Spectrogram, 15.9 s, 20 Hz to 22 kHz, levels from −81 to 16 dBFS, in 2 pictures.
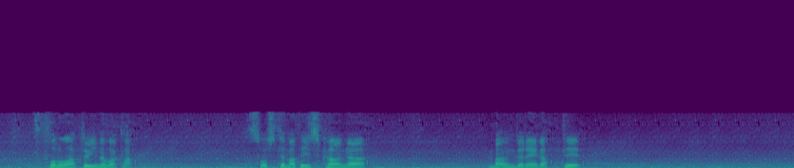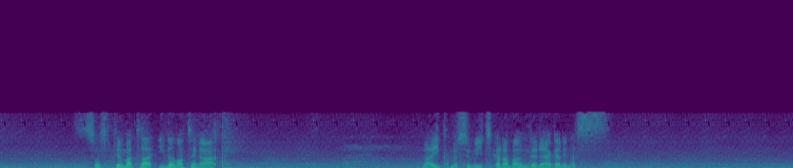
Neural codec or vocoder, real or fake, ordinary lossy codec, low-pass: codec, 16 kHz, 1.1 kbps, Voila-Tokenizer; fake; none; none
